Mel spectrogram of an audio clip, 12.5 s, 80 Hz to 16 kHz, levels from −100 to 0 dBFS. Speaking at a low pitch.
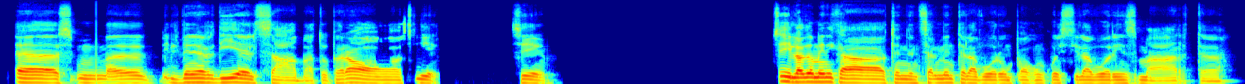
Yes: low, 115 Hz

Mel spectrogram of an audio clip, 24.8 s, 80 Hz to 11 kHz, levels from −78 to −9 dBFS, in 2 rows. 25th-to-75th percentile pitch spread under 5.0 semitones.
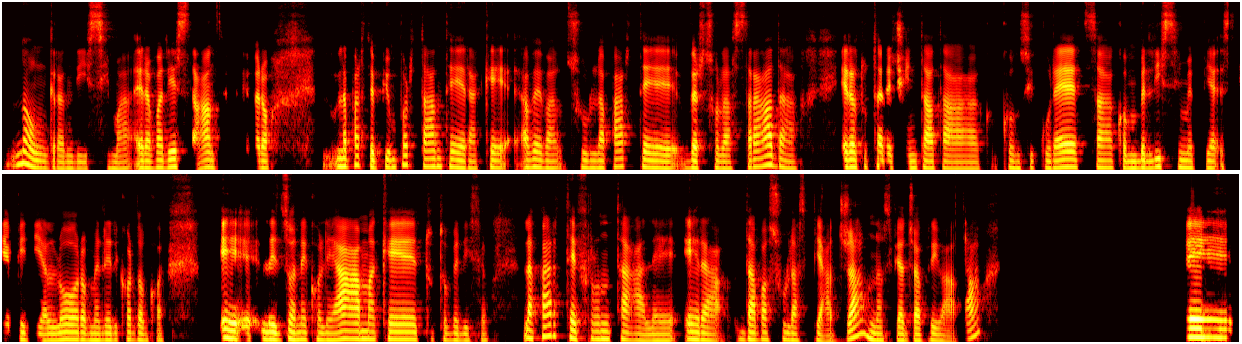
Yes: narrow, 2.6 semitones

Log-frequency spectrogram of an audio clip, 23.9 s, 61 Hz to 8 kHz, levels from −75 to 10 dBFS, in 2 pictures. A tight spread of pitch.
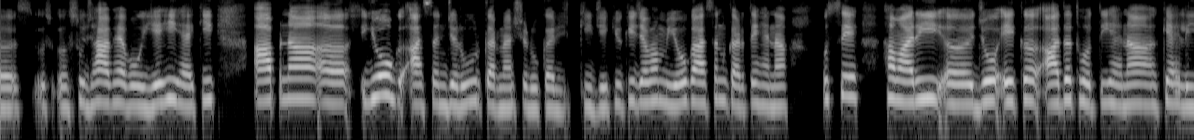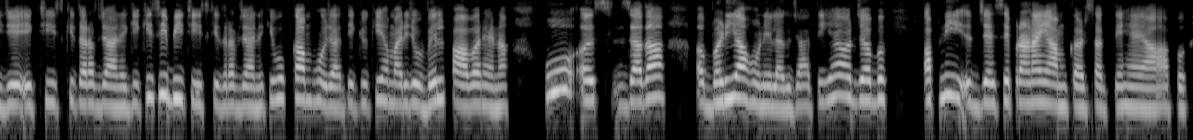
No: average, 3.3 semitones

